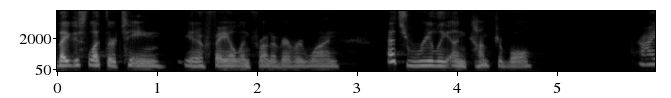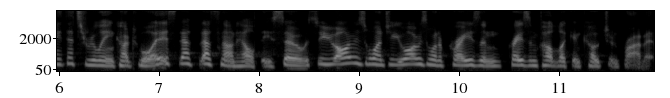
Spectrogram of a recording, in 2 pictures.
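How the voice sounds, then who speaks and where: Speaking at a fairly quick pace with an American accent, a woman sounds dry and close with no echo on a very clean recording with a silent background. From Texas Panhandle (Happy, Texas). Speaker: keynote speaker, business leader. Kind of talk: keynote speech. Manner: fast.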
